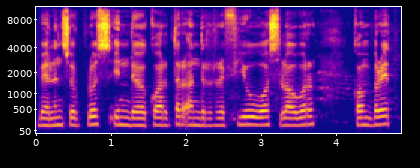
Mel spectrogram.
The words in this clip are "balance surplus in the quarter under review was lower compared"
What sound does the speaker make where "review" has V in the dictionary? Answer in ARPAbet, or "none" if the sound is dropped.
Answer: F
